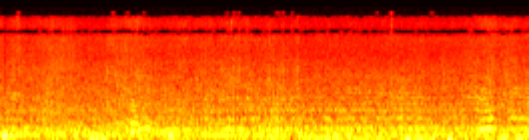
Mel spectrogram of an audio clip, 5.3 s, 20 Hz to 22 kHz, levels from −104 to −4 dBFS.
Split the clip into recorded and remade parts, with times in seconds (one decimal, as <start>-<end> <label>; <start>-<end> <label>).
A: 0.0-0.7 remade; 0.7-1.2 recorded; 1.2-5.3 remade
